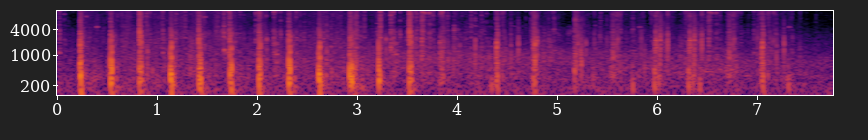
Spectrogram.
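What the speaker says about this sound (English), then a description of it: "is that footsteps above me or what?" Rapid footsteps in Escape From Tarkov, a steady run of sharp, evenly spaced thuds for several seconds, fairly close and alone with no talk over them.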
